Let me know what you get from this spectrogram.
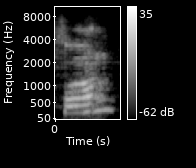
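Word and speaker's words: von: হ্যাঁ, তার মানে ফন, ভন না, উচ্চারণটা হবে ফন আকসেন বিশ ফন।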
